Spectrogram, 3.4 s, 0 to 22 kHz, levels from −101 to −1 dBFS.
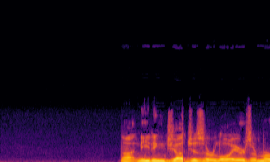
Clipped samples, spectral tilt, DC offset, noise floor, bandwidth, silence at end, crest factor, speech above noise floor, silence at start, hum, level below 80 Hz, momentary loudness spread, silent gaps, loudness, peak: under 0.1%; -8.5 dB/octave; under 0.1%; -67 dBFS; 7.2 kHz; 0 s; 18 dB; 51 dB; 1.5 s; none; -56 dBFS; 6 LU; none; -18 LUFS; -2 dBFS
